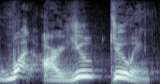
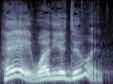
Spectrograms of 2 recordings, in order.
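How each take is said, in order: First: It is said in a serious, accusing tone. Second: It is said in a light, playful tone.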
